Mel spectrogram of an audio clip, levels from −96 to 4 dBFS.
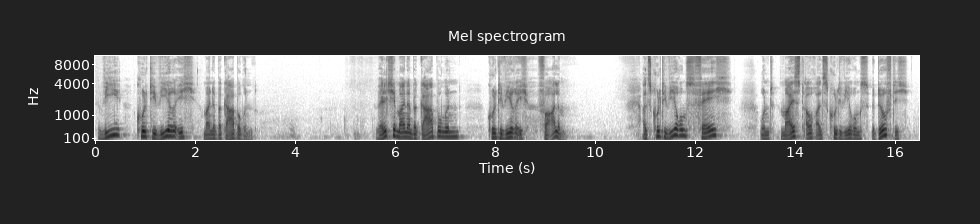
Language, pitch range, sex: German, 110-140 Hz, male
